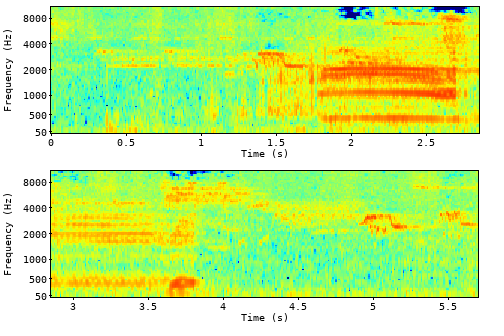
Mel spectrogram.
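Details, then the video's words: Cattle in a traditional village shed at night, one long harmonic moo in the middle, steady then falling, with a shorter second call after it and other cattle faint behind. "Suara Malam di Kandang Sapi Lembu"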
